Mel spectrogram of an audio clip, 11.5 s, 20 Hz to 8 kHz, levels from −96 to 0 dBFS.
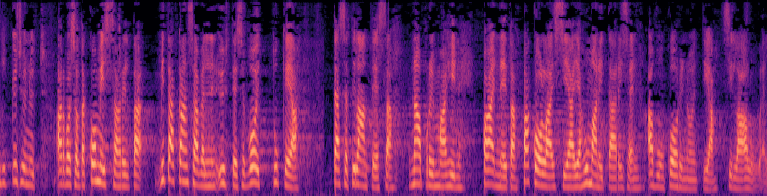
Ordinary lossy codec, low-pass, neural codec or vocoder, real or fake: none; none; none; real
